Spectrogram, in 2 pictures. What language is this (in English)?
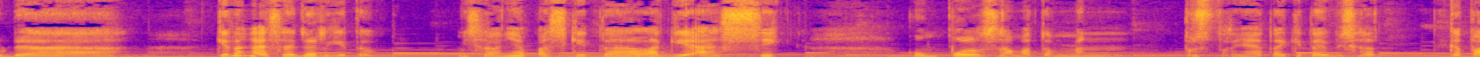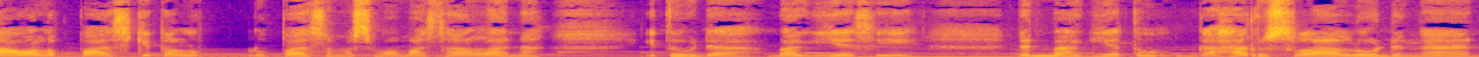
Indonesian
